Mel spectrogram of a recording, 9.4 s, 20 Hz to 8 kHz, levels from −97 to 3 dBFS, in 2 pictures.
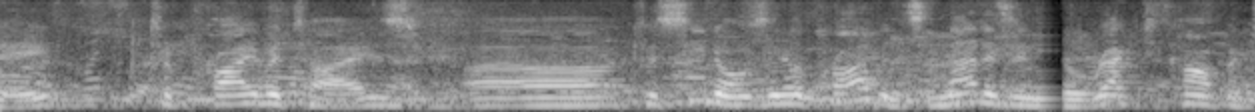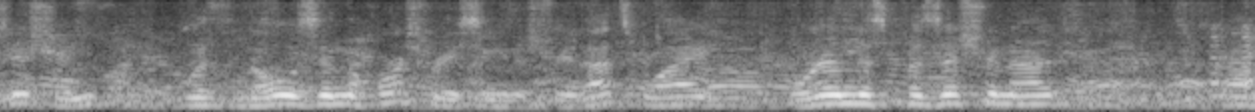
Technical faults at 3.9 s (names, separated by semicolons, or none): burst of packet loss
